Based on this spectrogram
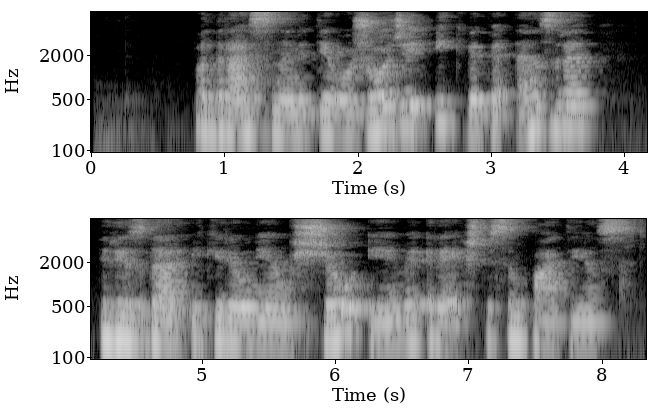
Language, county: Lithuanian, Alytus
